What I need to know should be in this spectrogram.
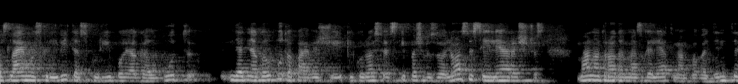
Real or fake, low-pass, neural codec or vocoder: real; 7.2 kHz; none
